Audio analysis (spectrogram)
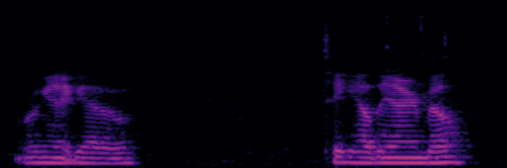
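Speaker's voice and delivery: hushed, quiet, rushed aside. Asked about the plan, speaking in character to a companion: quiet. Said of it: "I'm saying this quietly".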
